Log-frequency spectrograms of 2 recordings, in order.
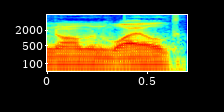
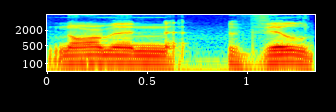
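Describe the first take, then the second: First: The surname is said like the English word wild. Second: The surname is said with a German pronunciation. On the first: This is a casual pun on the word wild. "you guys can just say Norman Wild because he's he's absolutely wild" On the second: This is the proper pronunciation of the name. "I think is how you say it properly in German"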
